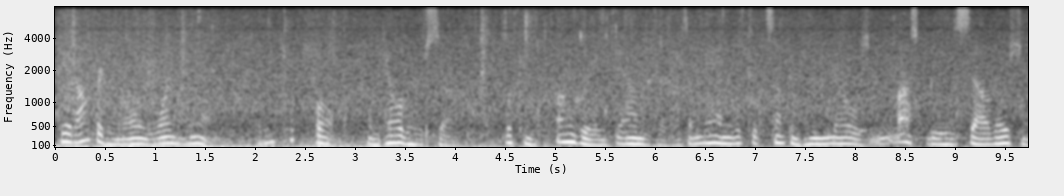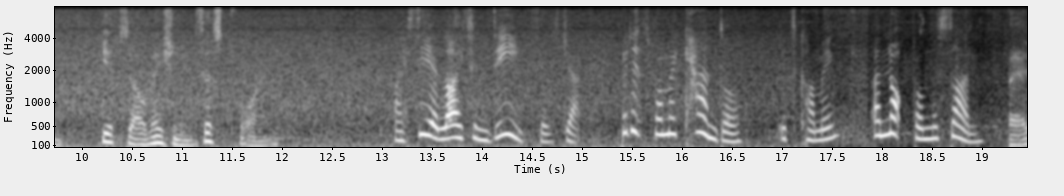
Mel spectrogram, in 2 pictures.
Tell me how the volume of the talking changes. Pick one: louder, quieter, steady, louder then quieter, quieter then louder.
steady.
